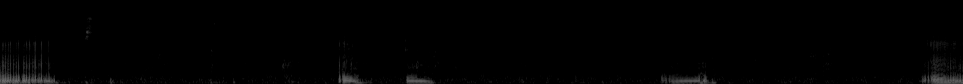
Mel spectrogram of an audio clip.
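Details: 16-year-old cat lying on the sofa asleep: soft, low rumbling snores, about four breaths in ten seconds, with quiet room noise between; snoring.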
